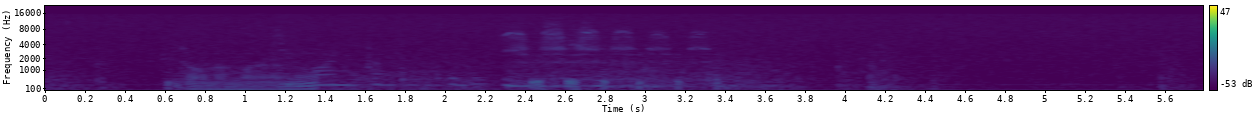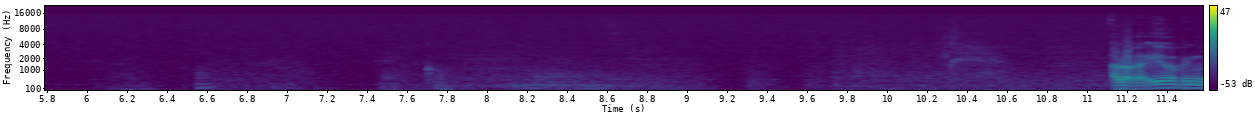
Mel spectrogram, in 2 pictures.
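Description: A man and a woman talk quietly to each other off the microphone.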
